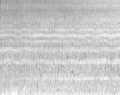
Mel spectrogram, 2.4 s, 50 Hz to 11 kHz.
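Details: 2006 Hummer H3 with 4L60 transmission: steady high-pitched whine at idle from the bell housing, like transmission pump whine; shown not to be the transmission, as the noise persists with torque converter disconnected and not spinning.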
